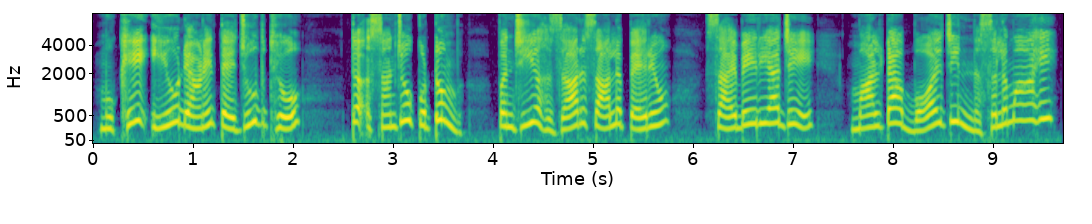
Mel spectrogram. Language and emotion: Sindhi, surprised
